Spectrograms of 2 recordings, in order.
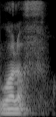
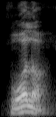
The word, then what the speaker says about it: Wolof: Like for me, I speak Wolof. Wolof. Wolof. That is Wolof. my. It is spelled as Wolof.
